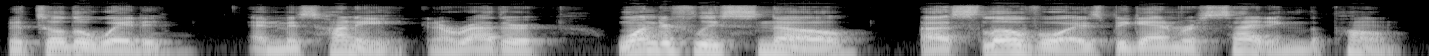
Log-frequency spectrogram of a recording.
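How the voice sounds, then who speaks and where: A man's voice: lowish voice, very animated, measured pace, fairly bright tone. A man reading a children's novel aloud as scripted narration. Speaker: storybook reader.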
